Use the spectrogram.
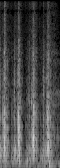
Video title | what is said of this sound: Another SWEET Mail Day! Pokemon Sealed Product & More | you hear that kind of distinctive rattle noise that's the damage counters moving around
